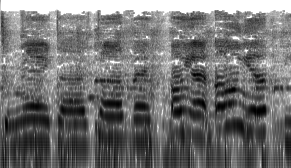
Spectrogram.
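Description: A child singing a song over backing music, holding notes and sliding between pitches.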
